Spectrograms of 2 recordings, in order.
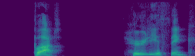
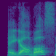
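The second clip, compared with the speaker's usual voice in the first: higher, louder imitated greeting; soldier's casual greeting; 7 semitones higher, 6 dB louder than usual. Soldier coming up to his officer, casual hail. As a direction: call it out to the boss.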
